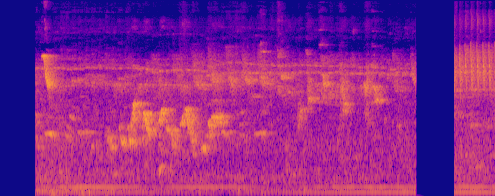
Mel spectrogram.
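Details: Crescent-chested warbler singing in the wild: a varied, tumbling warble of quick mid-to-high twittering phrases with a steady low hum beneath, broken by a short silence and then a burst of buzzy noise.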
